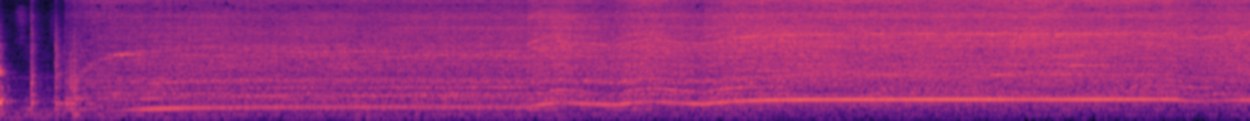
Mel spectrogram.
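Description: Handheld electric mixer whisking thick gravy in a pot, loosening it. A few clicks, then the motor starts with a steady hum. About five seconds in its pitch wavers and steps up to a higher steady whine.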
